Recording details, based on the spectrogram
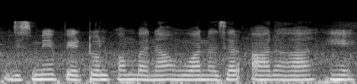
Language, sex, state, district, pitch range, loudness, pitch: Hindi, male, Madhya Pradesh, Dhar, 215-220 Hz, -10 LUFS, 220 Hz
